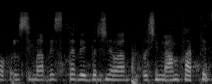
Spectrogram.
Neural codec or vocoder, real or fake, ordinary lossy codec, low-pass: codec, 24 kHz, 1.5 kbps, HILCodec; fake; Opus, 16 kbps; 10.8 kHz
